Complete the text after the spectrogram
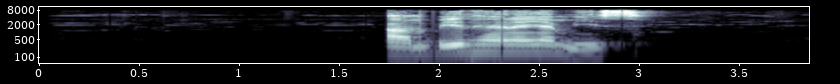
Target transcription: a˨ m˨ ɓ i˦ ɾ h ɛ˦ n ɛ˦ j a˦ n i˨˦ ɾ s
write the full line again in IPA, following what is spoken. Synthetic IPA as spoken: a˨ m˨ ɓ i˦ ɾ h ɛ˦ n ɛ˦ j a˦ m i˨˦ s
